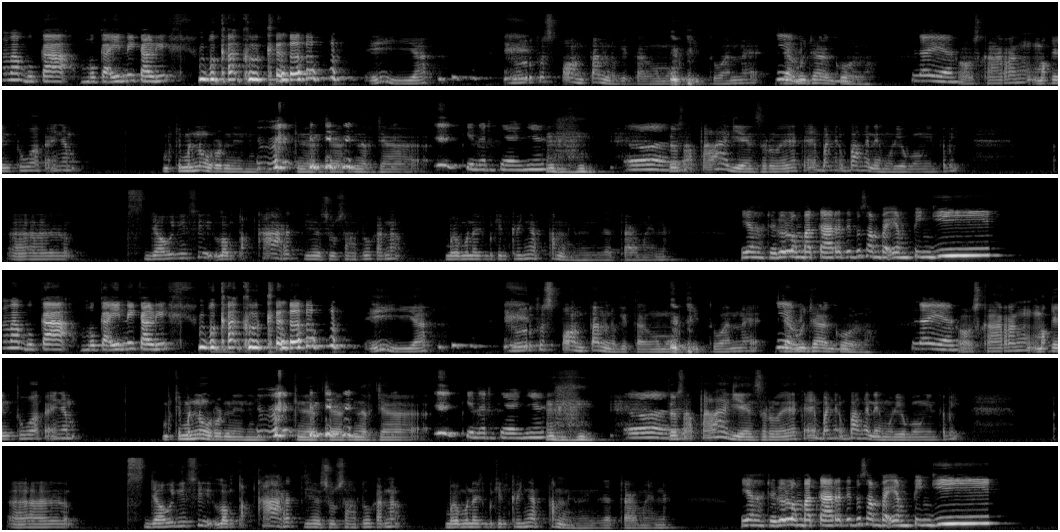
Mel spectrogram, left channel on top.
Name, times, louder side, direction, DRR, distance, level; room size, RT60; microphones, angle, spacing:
voice 1, 0.0-3.4 5.0-5.3 6.7-7.0 7.7-8.5 9.1-9.6 13.2-14.1 14.9-16.0 16.8-17.4 28.5-31.0, right 1 dB, 20° right, 0.7 m, -22 dB
voice 2, 3.6-4.3 5.1-8.7 9.5-11.3 12.2-14.8 15.3-15.4 16.0-20.7 21.2-21.9 22.4-25.1 25.6-27.8, right 3 dB, 60° right, 0.6 m, -33 dB
8.4 x 7.3 x 6.4 m
head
